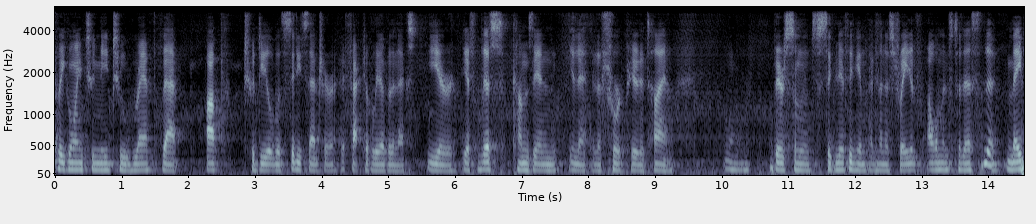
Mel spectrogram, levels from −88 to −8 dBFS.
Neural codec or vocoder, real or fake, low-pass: codec, 16 kHz, 1 kbps, FunCodec, trained on Chinese and English, 50 frames a second; fake; 5.4 kHz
